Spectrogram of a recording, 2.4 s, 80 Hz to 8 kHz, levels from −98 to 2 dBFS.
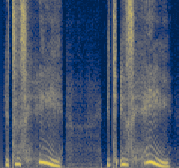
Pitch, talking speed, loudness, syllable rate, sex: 260 Hz, 150 wpm, -16 LUFS, 3.8 syllables/s, female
